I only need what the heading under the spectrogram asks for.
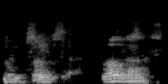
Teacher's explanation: The circumflex accent shows that the voice rose and then dropped a little on the accented syllable.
